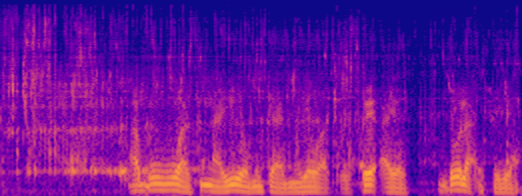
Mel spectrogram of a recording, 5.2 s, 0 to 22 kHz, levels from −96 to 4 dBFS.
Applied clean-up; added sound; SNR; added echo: neural mask model RNNoise.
